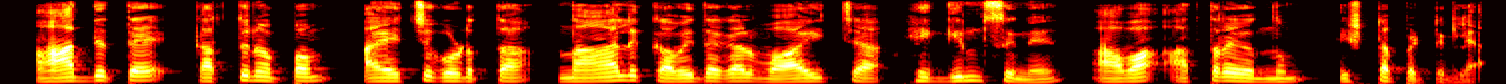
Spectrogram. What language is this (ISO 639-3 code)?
mal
